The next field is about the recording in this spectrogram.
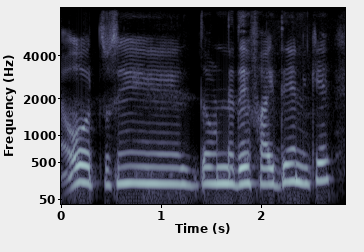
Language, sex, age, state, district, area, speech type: Dogri, female, 45-60, Jammu and Kashmir, Udhampur, rural, spontaneous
